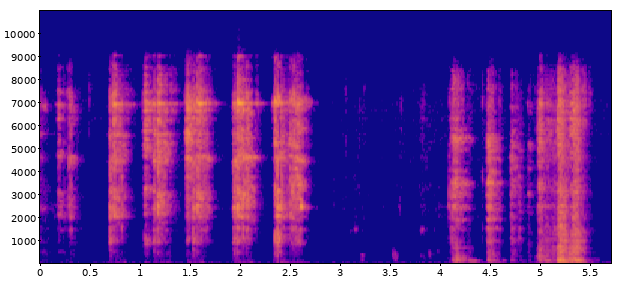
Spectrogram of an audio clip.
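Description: A utensil stirs thick coconut cream into shrimp in a bowl, making short clinking, scraping strokes in two separate bursts with a quiet gap between them, close and fairly soft.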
